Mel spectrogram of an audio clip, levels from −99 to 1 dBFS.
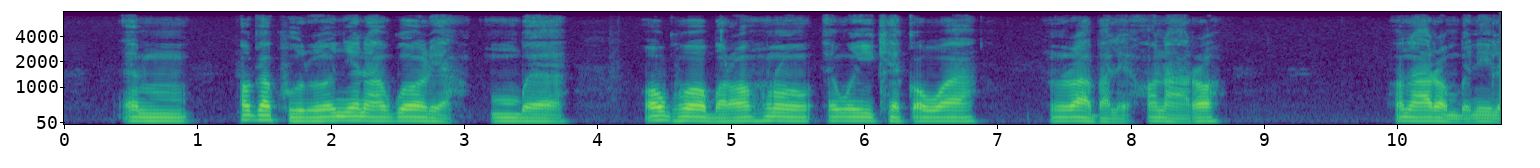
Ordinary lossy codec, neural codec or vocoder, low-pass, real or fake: none; none; 7.2 kHz; real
